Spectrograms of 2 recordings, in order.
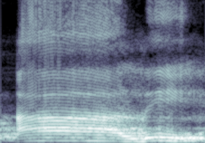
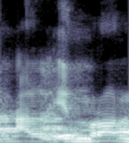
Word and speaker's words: Ali Imran: surah Al-Baqarah, rakaat kedua Ali Imran. Nah, bacanya Ali bukan Al-Imran ya. Surah Al-Imran yang akan dibacakan oleh qari'ah kita membaca surah Al-Imran, bukan Al-Imran. Ali. Ali itu artinya keluarga. Kalau yang lainnya Al-Fatihah, Al-Baqarah, Al-Al itu boleh.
